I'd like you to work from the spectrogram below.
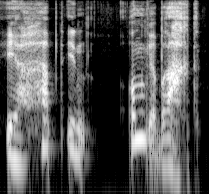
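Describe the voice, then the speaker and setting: A man voicing a desperate young woman who calls out in high, pleading, stammering cries. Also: big pitch swings, slow pace, creaky, breathy edge, no echo, clean studio sound, exaggerated voice. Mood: anguished. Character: desperate young woman calling her lover.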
